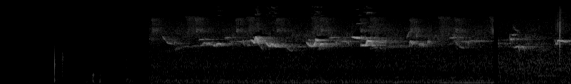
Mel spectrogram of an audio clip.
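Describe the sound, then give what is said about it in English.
After a brief quiet start, a dense outdoor chorus of birdsong rises, with many chirps and trilling calls overlapping steadily over a soft hiss of ambient background noise. “Since the pandemic began, you've probably taken pleasure in the increased volume of birdsong due to the reduction in traffic and other human noise.”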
